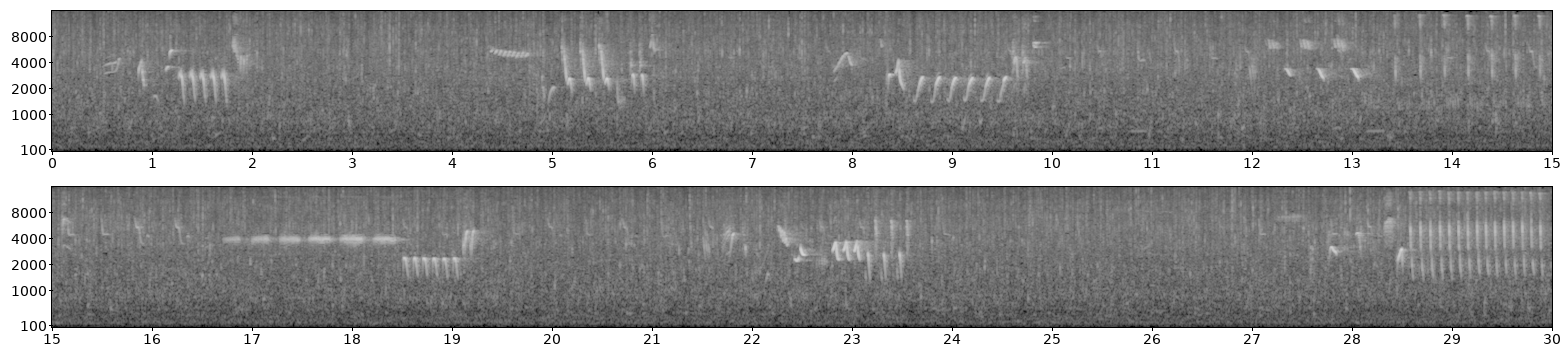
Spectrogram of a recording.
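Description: Songbirds calling in short bursts every few seconds: chirps, rapid trills and a run of evenly spaced notes, over the faint steady rush of a flowing stream.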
